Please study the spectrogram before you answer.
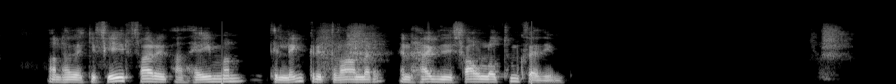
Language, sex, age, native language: Icelandic, male, 40-49, Icelandic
